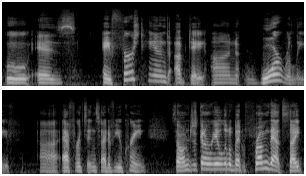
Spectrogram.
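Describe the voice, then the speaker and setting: An American woman hosting a radio talk show in a studio, speaking in an excitable, emphatic way. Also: mid-range voice, no echo. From United States. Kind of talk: talk radio monologue and interview.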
